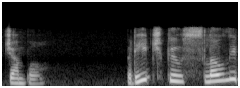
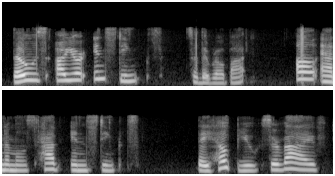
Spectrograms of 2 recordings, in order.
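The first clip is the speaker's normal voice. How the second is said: robot voice; 3 semitones higher, 5 dB louder than usual. Acted. Roz the robot speaks.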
